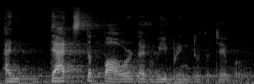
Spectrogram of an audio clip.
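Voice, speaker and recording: A man on a conference panel, pitching his company's results in a confident, salesy way. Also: fairly even intonation, brisk. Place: large event hall. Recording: echoey hall with loud background noise.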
